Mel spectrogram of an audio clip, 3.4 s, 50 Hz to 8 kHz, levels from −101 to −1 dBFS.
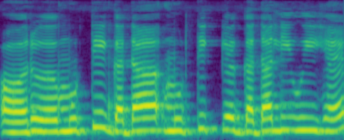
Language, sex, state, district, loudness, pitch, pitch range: Hindi, female, Bihar, Saran, -13 LUFS, 250 Hz, 240-265 Hz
